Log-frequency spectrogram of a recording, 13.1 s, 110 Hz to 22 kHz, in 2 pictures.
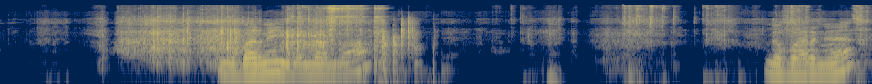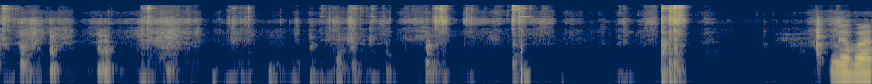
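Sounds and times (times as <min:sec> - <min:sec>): paper banknotes rustling: 0:00.5 - 0:02.9
metal coins clinking: 0:00.9 - 0:03.2, 0:04.6 - 0:06.8, 0:07.6 - 0:10.6, 0:11.4 - 0:11.7.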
